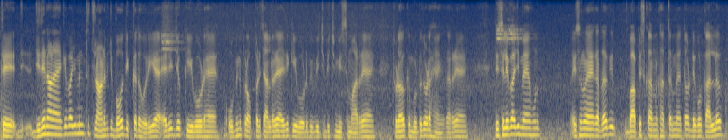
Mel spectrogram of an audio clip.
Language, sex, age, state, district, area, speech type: Punjabi, male, 18-30, Punjab, Kapurthala, urban, spontaneous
